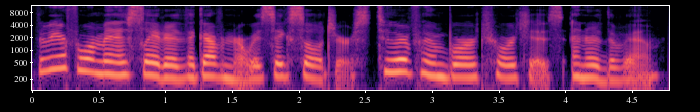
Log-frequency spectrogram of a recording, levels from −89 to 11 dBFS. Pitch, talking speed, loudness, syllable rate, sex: 245 Hz, 225 wpm, -17 LUFS, 5.8 syllables/s, female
